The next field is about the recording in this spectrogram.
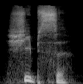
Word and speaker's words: chips: Chips, S se prononce, nom féminin pluriel.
